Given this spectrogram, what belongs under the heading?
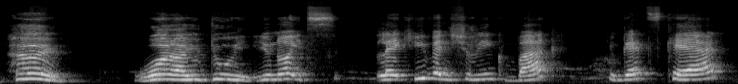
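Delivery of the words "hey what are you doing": put-on deep male voice. Describing how angry men yell, the speaker imitates a deep-voiced man. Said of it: "when a man has that deep voice and they're like".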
